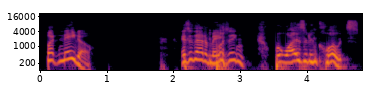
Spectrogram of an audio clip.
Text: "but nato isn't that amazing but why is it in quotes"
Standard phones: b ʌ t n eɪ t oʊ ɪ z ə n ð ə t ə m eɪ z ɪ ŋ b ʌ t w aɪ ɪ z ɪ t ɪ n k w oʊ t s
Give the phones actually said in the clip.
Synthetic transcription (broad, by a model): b ʌ t n eɪ t oʊ ɪ z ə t ð ə t ə m eɪ z ɪ ŋ b ʌ t w aɪ ɪ z ɪ t ɪ n k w oʊ t s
